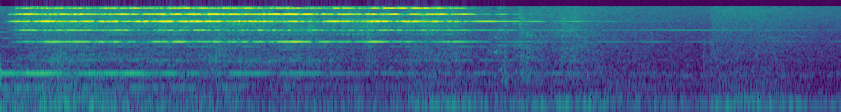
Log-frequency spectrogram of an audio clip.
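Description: Dark, brooding film trailer score: a low sustained drone that slowly fades, with a thin high ringing tone over the first two seconds or so.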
